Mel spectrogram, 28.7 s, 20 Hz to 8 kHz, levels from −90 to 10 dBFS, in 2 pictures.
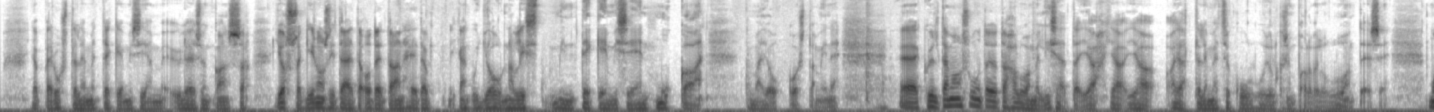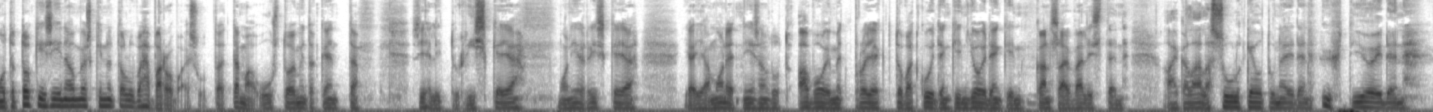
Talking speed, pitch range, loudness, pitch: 145 wpm, 80-95 Hz, -20 LUFS, 85 Hz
